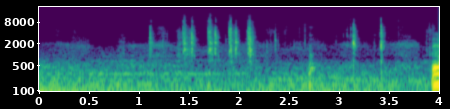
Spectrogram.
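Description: Light clicks and rattles of a clear plastic airsoft pistol being handled and turned over in gloved hands while its safety is searched for, with scattered sharp ticks from about a second in over a low steady hum.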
